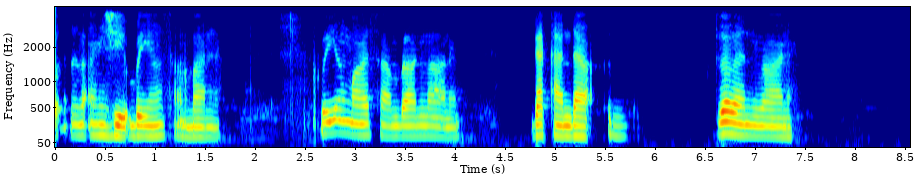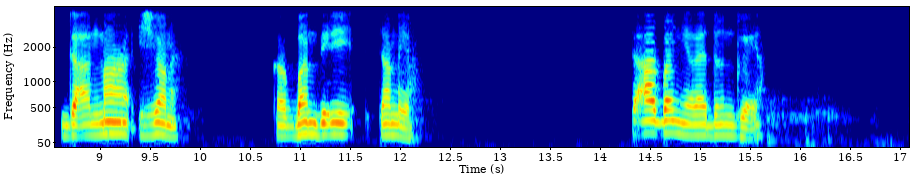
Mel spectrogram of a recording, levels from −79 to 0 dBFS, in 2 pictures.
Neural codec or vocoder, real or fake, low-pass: codec, 16 kHz, 1 kbps, X-Codec, HuBERT features, trained on general audio; fake; 3.6 kHz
